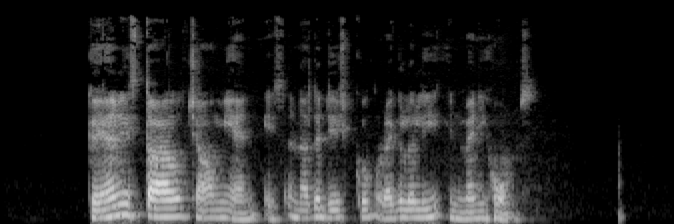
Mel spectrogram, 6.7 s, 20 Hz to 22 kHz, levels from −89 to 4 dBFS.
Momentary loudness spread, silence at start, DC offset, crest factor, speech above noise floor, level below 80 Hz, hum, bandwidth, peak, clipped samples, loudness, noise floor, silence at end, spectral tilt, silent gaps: 14 LU; 0.9 s; under 0.1%; 20 dB; 61 dB; -58 dBFS; none; 16.5 kHz; -2 dBFS; under 0.1%; -20 LUFS; -81 dBFS; 0.55 s; -6.5 dB/octave; none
